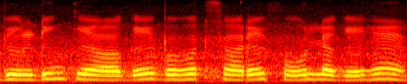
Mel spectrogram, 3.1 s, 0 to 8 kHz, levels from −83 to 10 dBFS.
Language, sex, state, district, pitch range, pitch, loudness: Hindi, female, Chandigarh, Chandigarh, 165-185 Hz, 175 Hz, -13 LUFS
